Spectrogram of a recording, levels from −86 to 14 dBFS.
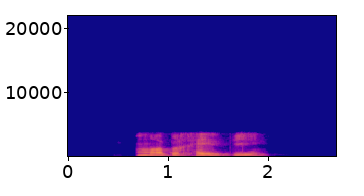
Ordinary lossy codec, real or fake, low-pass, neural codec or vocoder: Opus, 24 kbps; real; 3.6 kHz; none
